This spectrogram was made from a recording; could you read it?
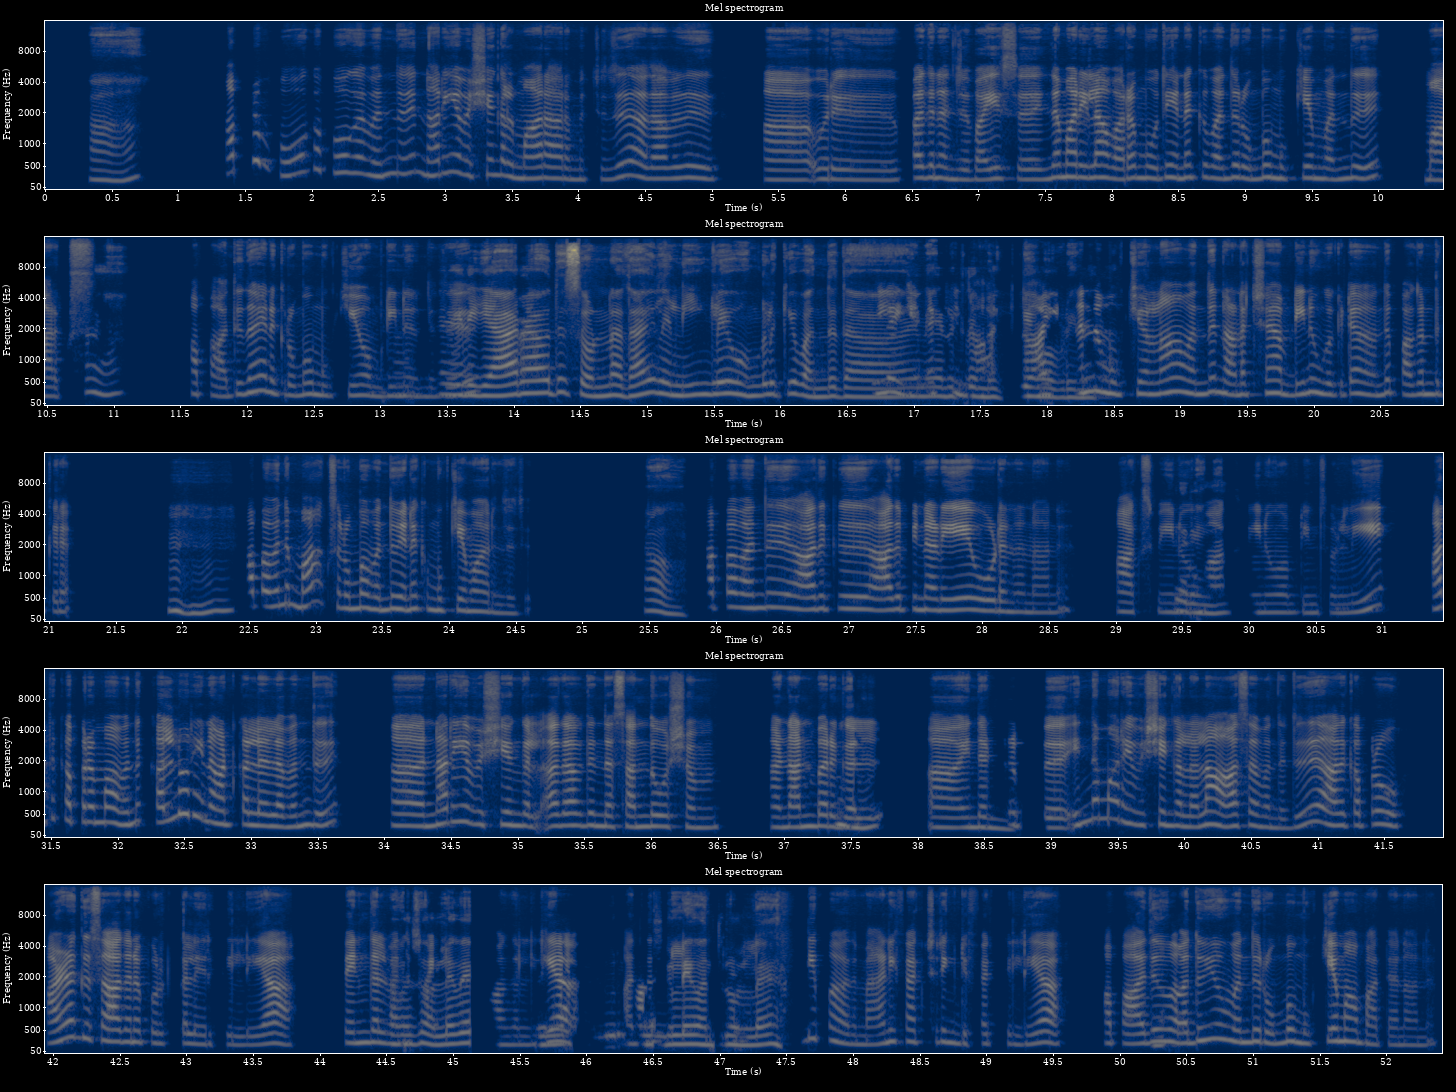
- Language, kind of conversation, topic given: Tamil, podcast, வாழ்க்கையில் உங்களுக்கு முதன்மையாக எது முக்கியம்?
- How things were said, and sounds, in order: drawn out: "ஆ"; in English: "மார்க்ஸ்"; in English: "மார்க்ஸ்"; in English: "மார்க்ஸ்"; in English: "மார்க்ஸ்"; in English: "ட்ரிப்பு"; unintelligible speech; unintelligible speech; in English: "மேனுஃபேக்சரிங் டிஃபெக்ட்"; tapping; other background noise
